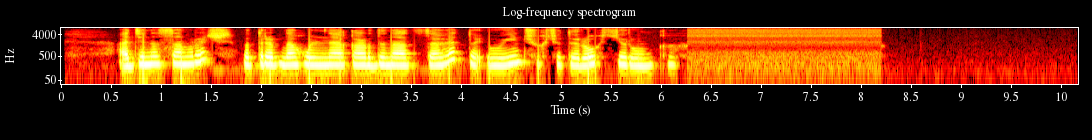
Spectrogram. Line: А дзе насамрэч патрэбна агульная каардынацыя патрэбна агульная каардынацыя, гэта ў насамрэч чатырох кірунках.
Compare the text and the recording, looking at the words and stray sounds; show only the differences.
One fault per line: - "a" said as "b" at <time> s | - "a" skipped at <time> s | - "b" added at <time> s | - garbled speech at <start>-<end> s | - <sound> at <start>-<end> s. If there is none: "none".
- "патрэбна агульная каардынацыя" skipped at 3.8 s
- "насамрэч" said as "іншых" at 4.5 s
